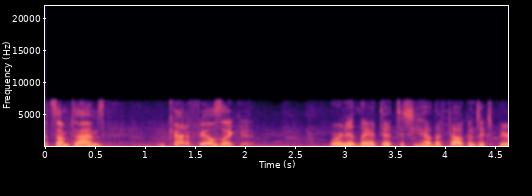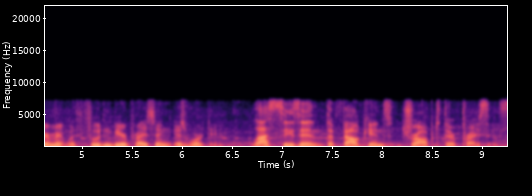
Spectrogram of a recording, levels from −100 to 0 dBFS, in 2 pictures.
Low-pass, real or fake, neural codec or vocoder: 7.2 kHz; real; none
